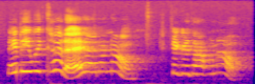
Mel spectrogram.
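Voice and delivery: high sing-song, teasing lilt; playful musing. Pretend. Streamer teased about a counter for the Canadian, high playful musing. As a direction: muse in a high, playful pitch.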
